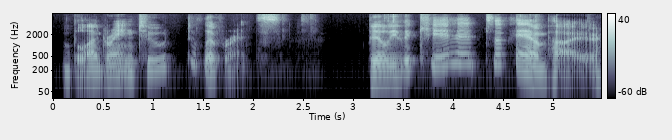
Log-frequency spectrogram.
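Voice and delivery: cracking voice. Pitching a movie tagline to the others: voice cracking. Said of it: "The voice crack and everything".

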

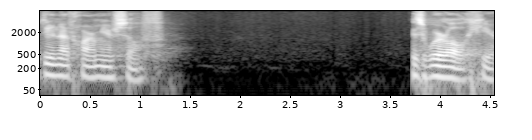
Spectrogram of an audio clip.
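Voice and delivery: deep, low, hushed, calling voice. Speaker quoting what Paul says to the jailer, deep voice. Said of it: "it goes deep tonight".

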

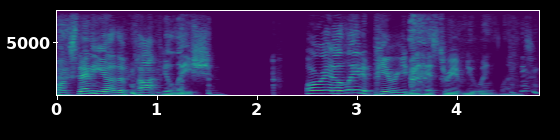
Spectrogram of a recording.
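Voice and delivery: deliberately put-on Boston accent with swooping pitch. After another speaker says he'll try, the speaker delivers lines in a Boston accent. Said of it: "you haven't been doing a Boston accent this whole time?".

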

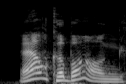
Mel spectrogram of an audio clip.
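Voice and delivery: high, slow cartoon war cry. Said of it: "go from the Brain to, like, Al Kabong".

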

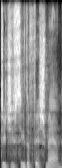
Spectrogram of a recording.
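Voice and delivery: pressing, insistent tone. A man being cut free of his bonds by a woman, insistent. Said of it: "he insisted".

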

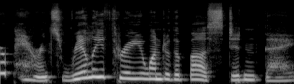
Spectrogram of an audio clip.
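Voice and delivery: grandmotherly sweetness, calm and easy. Retelling what a therapist said during a session: imitating someone saying it sweetly. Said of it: "very sweetly said".

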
